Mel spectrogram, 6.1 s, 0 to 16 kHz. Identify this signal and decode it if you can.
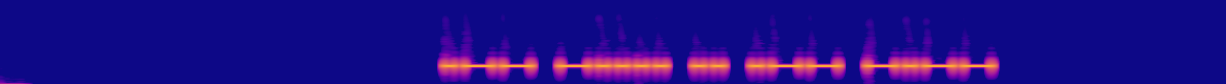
Morse code, heard as a keyed tone, about 25 wpm, 700 Hz. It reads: W6IWY
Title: USA Call Signs - 5 Characters - Repeated 2x - 25wpm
